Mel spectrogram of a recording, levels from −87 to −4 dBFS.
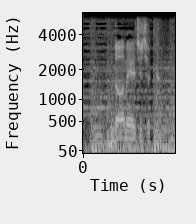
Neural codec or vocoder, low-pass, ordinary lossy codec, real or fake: none; 5.4 kHz; none; real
